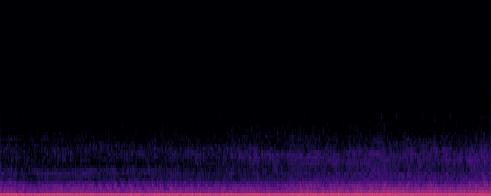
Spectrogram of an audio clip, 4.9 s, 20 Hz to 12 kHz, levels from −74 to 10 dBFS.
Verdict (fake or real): real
